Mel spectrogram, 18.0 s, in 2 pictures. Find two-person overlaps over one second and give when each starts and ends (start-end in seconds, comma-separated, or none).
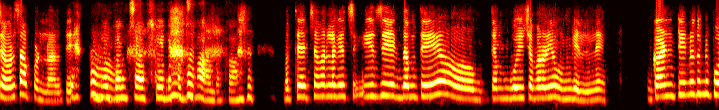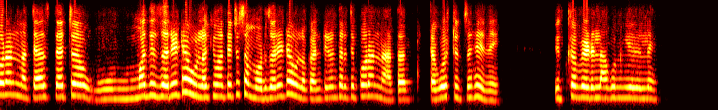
none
